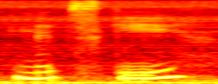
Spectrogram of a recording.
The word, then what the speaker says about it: Mitski: Anyway, you just heard First Love / Late Spring by Mitski, or I don't know if I said that correctly. – Yes, you did.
